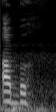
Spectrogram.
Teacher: The two lips meet and separate. Then we get the Ba sound.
